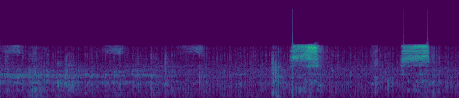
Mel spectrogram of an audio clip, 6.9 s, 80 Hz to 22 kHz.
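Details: Prey delivery at an owl nest at night, May 15, 2017: soft faint rasps open, then two loud, grating hiss-screeches about a second and a half apart dominate the end.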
